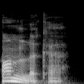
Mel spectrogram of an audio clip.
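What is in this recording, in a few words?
"onlooker", British English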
